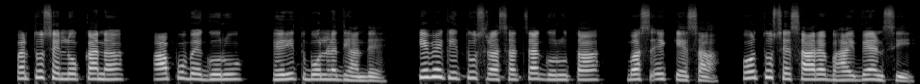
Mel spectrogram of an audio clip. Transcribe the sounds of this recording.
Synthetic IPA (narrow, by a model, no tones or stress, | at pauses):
pɐɾt̪ʊsɛloːkanɐ | aːpubɛɡʊɾu | ɦeːɾɪt̪boːlɽ̃ɛ̃d̪ʱɪjãːnd̪ɛ | kɪbɛkit̪ʊsɾasɐtːʃaɡʊɾut̪a | bɐseːkɛsa | ɦoːɾt̪ʊsɛsaːɾɛbʱaːibɛːɽ̃siː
